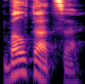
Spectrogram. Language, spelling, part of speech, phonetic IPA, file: Russian, болтаться, verb, [bɐɫˈtat͡sːə], Ru-болтаться.ogg
- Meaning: 1. to dangle, to hang about 2. to loaf, to lounge about 3. passive of болта́ть (boltátʹ)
